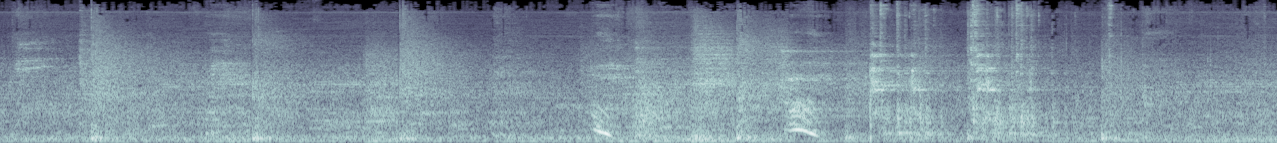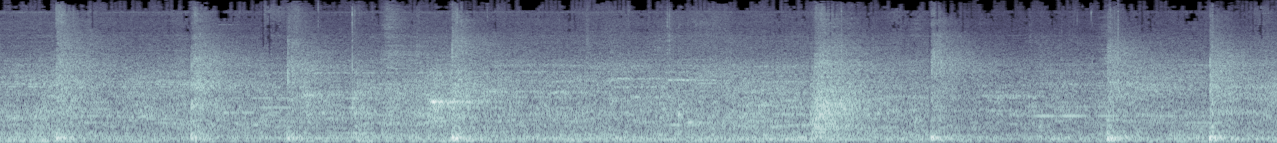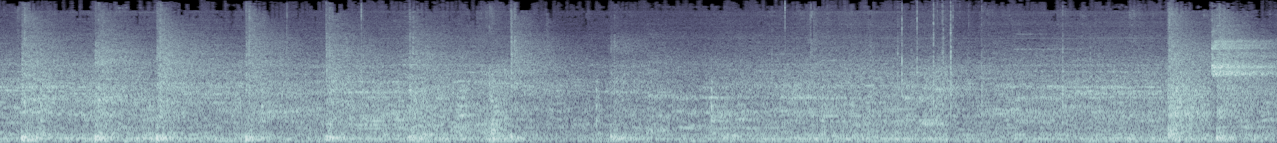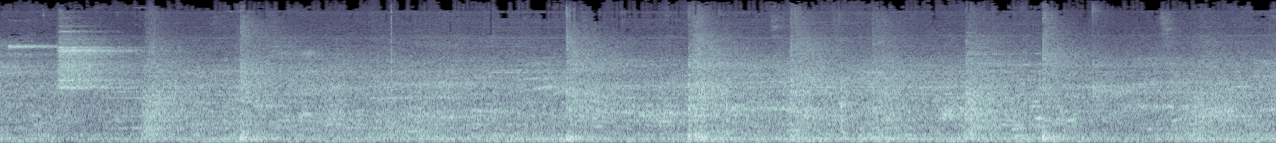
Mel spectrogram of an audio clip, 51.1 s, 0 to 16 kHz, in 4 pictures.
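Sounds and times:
exercise machine thudding metallically: 8.6s - 12.0s
weight stack clinking: 8.6s - 12.0s.

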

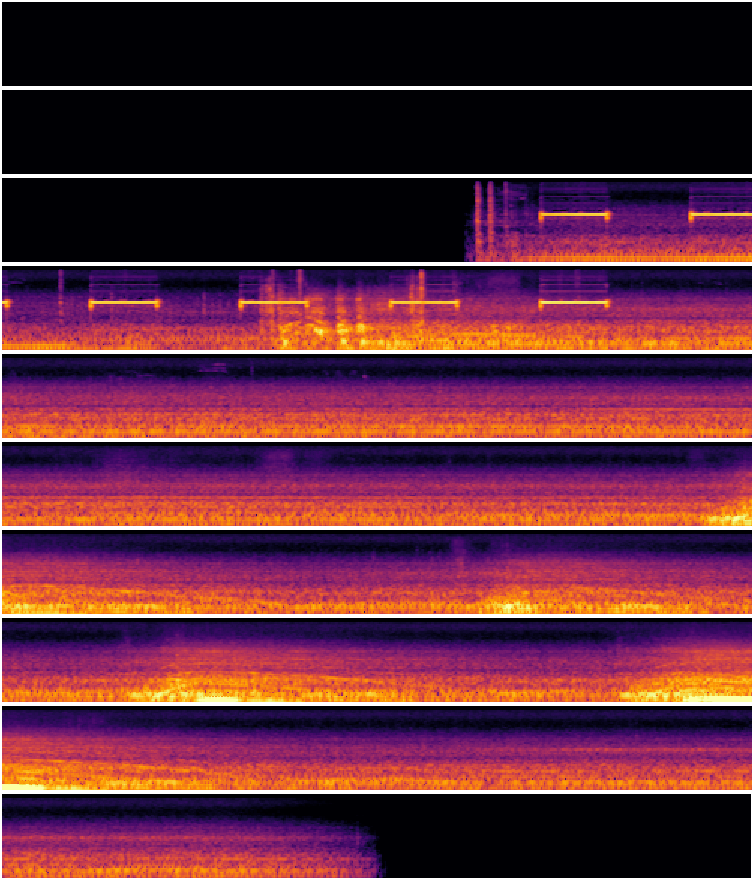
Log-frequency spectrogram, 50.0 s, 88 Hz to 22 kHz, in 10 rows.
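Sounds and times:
car engine starting and revving: 13.1s - 47.5s
car warning chime beeping: 13.2s - 19.1s.

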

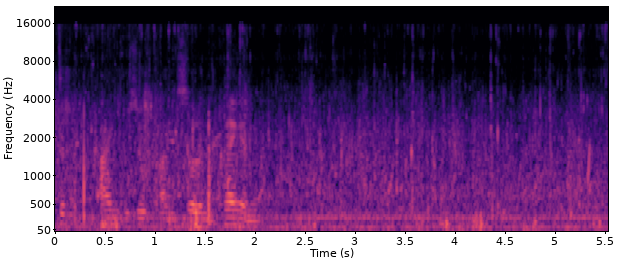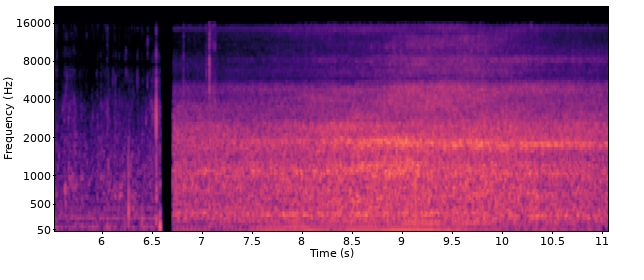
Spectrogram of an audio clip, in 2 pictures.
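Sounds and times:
outdoor ambience: 0.0s - 11.0s
vehicle passing close by: 6.8s - 11.0s.

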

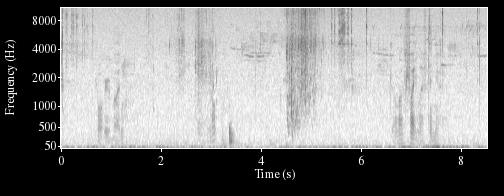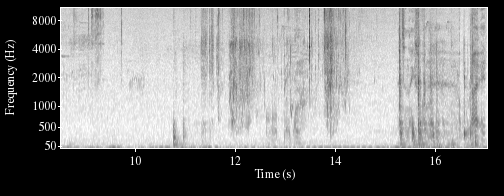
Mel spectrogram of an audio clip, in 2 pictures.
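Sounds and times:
fish splashing in water: 4.5s - 5.3s, 11.6s - 14.5s.

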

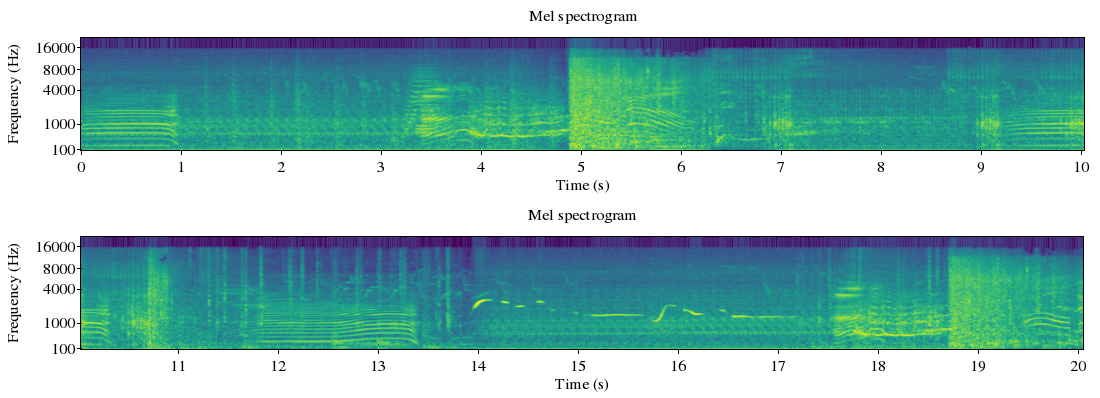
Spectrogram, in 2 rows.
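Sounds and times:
cow mooing: 0.0s - 1.1s, 9.2s - 10.5s, 11.4s - 13.5s, 17.5s - 18.7s.

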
